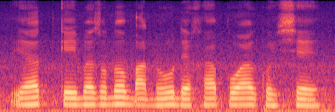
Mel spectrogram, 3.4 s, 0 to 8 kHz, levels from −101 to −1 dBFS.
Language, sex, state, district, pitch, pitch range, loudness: Assamese, male, Assam, Kamrup Metropolitan, 130 Hz, 125-135 Hz, -14 LUFS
